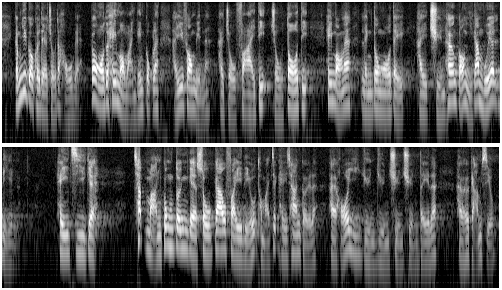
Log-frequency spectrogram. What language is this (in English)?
Cantonese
